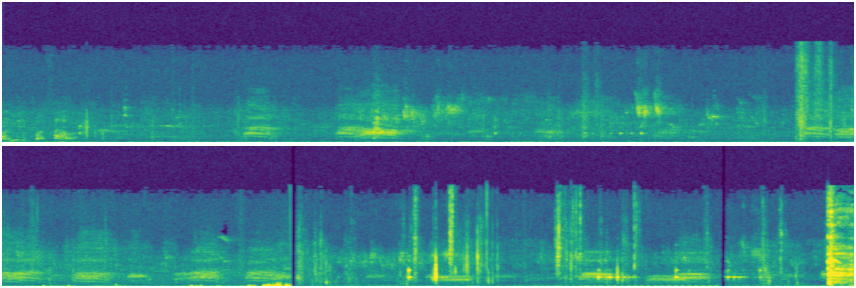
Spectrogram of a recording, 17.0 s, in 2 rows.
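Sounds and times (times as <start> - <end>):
bird calling: 8.0 - 17.0.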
